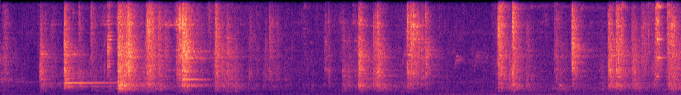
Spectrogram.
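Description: Steel scaffold frames and tubes clanking and knocking together as they are handled and fitted. It is a series of irregular metallic clangs, one ringing briefly about a second in.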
